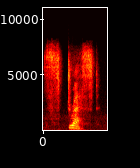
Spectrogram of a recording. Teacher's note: This word with the double S at the end, the ED sounds like T on the end, so it's stressed.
